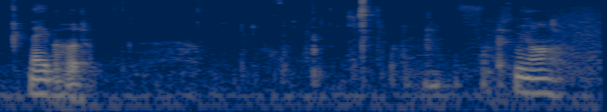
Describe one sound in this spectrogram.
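A young woman chews and smacks her lips wetly.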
